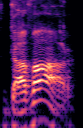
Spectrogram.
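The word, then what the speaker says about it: דבר: The word for word or thing or matter, it's quite an important word, is davar, davar.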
